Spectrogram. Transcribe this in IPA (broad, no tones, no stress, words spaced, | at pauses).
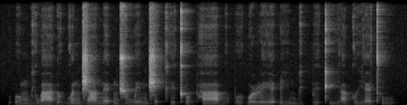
ʔʊmbiwaː ɗʊɡʷɛnd͡ʒaː nɛʔnd͡ʒuwend͡ʒɛ kʰɪkʼʊ pʰaːbʊ pʊɠo ɭeːʔɽiːmbiʔ pɪkʼiːɾa ɡʷiɾɛtʼu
